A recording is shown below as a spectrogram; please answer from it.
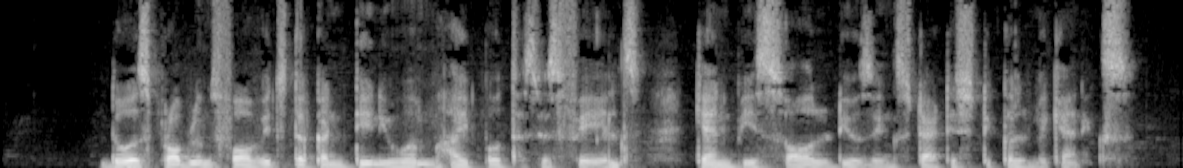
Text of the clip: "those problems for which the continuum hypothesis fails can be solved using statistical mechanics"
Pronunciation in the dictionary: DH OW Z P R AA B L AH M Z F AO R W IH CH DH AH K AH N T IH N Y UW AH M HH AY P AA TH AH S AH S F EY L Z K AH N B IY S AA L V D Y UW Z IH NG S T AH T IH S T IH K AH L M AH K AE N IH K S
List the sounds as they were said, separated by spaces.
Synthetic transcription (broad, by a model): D OW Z P R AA B L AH M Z F AO R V IH CH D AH K AH N T IH N Y UW AH M HH AY P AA T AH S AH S F EY L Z K AH N B IY S AA L V D Y UW Z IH NG S T AH T IH S T IH K AH L M AH K AE N IH K S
